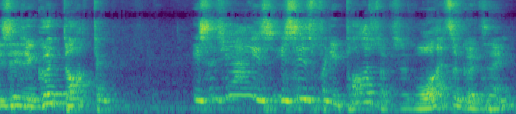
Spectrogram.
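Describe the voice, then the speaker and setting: Noticeable background noise is present while a man talks. The room gives his voice an audible echo. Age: 60s. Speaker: amateur stand-up comedian. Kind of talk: stand-up. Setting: stage with audience.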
